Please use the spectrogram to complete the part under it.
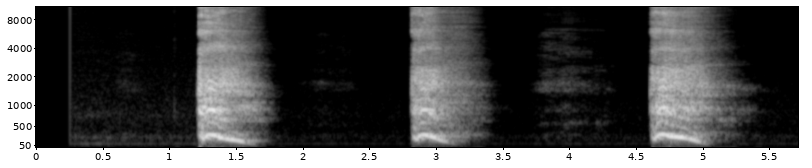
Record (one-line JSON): {"three_cough_length": "5.7 s", "three_cough_amplitude": 30838, "three_cough_signal_mean_std_ratio": 0.34, "survey_phase": "beta (2021-08-13 to 2022-03-07)", "age": "65+", "gender": "Male", "wearing_mask": "No", "symptom_none": true, "smoker_status": "Never smoked", "respiratory_condition_asthma": false, "respiratory_condition_other": false, "recruitment_source": "REACT", "submission_delay": "5 days", "covid_test_result": "Negative", "covid_test_method": "RT-qPCR", "influenza_a_test_result": "Negative", "influenza_b_test_result": "Negative"}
